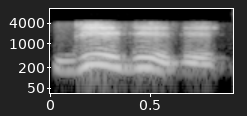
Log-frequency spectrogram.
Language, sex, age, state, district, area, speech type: Hindi, male, 18-30, Uttar Pradesh, Azamgarh, rural, conversation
